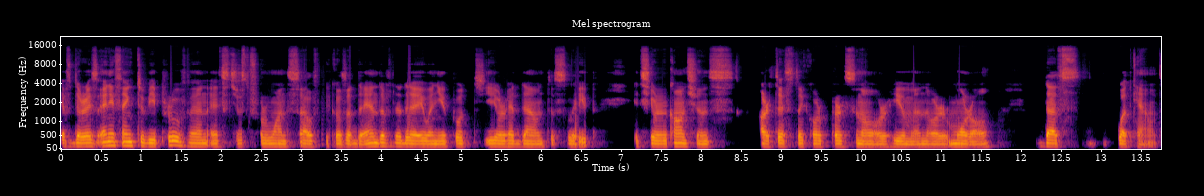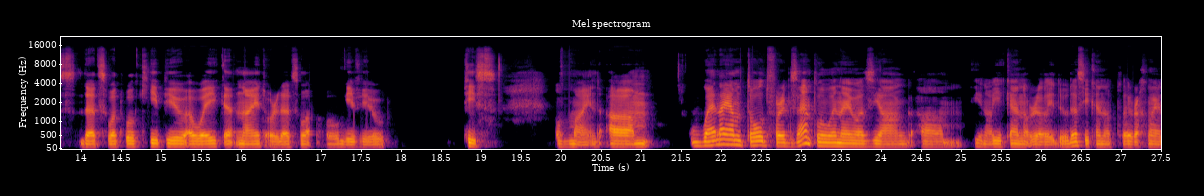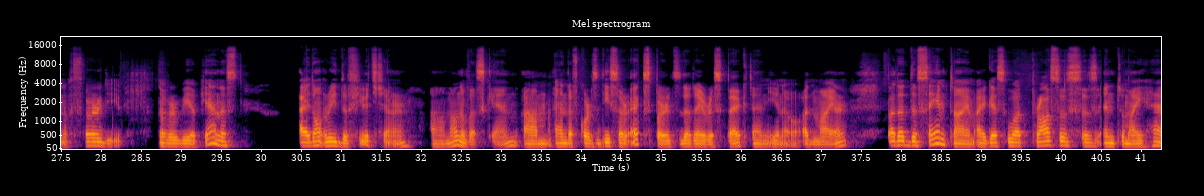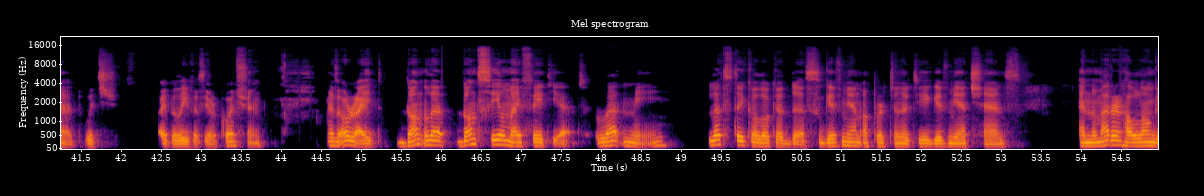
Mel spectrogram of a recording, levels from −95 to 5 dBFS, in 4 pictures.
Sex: male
